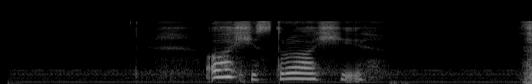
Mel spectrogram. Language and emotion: Russian, sad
